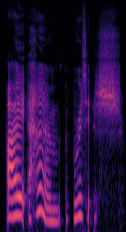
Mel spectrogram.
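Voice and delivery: slow mock British I am British; drawn-out teasing British impression; posh British accent. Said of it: "you always have this I".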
